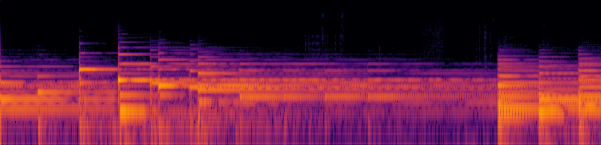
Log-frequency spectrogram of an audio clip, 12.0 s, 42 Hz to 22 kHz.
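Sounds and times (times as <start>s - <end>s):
soft slow piano music: 0.0s - 12.0s.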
